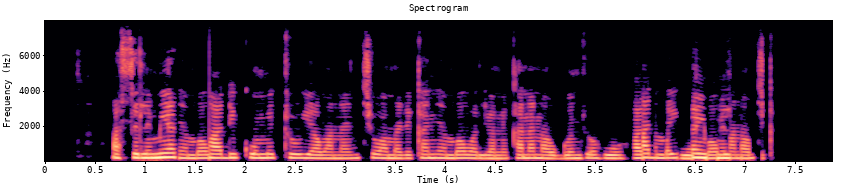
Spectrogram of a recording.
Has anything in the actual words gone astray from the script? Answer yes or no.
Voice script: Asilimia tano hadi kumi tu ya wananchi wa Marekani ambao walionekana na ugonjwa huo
yes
